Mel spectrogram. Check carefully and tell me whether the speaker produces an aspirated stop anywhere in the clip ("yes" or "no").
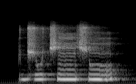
no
